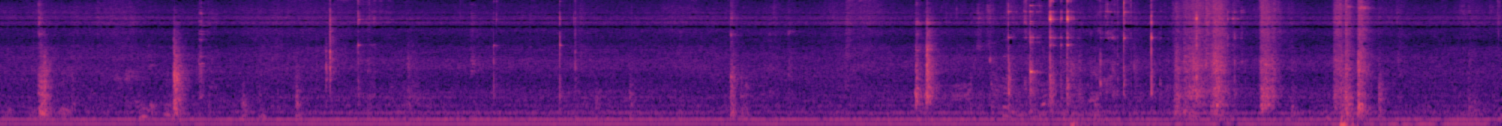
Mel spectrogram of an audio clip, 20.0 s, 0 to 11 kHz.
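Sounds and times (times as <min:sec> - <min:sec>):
low room hum: 0:00.0 - 0:20.0
dishes and cutlery clinking: 0:04.8 - 0:05.1, 0:13.4 - 0:16.6.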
